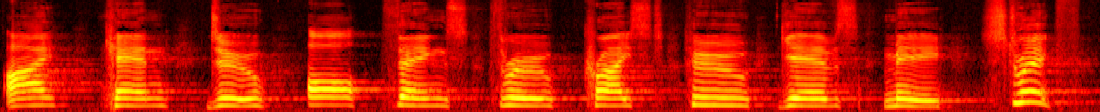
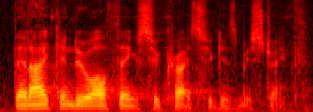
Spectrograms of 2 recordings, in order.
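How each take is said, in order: First: "I can do all things through Christ who gives me strength" slow, stress on "all" and "strength"; slow stressed reading. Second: Said in the usual way. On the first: Shown as a demonstration. Preacher reads verse slowly, stressing "all" and "strength". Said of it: "The emphasis in this verse is not on you".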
